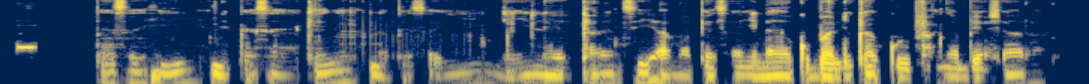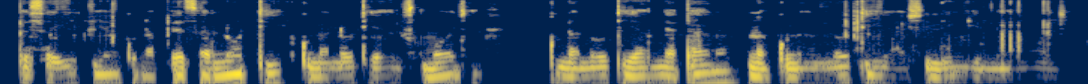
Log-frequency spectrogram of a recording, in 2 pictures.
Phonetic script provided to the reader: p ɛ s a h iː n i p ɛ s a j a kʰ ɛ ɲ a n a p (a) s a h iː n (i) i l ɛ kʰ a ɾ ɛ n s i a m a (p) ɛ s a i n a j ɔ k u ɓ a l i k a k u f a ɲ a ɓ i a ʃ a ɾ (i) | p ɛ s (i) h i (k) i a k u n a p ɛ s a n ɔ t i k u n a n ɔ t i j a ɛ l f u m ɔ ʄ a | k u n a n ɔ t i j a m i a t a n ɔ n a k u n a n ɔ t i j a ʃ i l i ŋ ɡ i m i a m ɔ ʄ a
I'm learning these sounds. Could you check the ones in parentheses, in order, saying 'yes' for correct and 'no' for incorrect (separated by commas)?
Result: no, yes, yes, no, no, no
